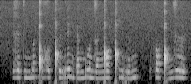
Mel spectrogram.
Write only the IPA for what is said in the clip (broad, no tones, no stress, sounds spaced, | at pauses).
ɣ ɛ t i m b ɐ ɡ͡ǃ u ɣ o ǃʰ ɘ r e ŋ ʔ ɛ m b o n z ɐ ŋ͡ǃ ɔ ǃʰ i r ɨ ŋ | θ ɔ ɡ͡ǃ ɔ n z ɘ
